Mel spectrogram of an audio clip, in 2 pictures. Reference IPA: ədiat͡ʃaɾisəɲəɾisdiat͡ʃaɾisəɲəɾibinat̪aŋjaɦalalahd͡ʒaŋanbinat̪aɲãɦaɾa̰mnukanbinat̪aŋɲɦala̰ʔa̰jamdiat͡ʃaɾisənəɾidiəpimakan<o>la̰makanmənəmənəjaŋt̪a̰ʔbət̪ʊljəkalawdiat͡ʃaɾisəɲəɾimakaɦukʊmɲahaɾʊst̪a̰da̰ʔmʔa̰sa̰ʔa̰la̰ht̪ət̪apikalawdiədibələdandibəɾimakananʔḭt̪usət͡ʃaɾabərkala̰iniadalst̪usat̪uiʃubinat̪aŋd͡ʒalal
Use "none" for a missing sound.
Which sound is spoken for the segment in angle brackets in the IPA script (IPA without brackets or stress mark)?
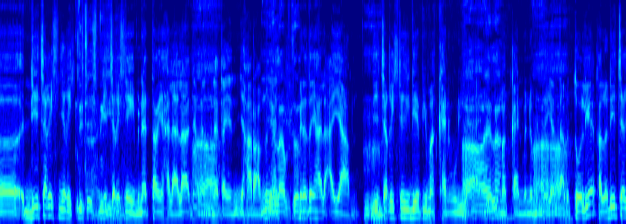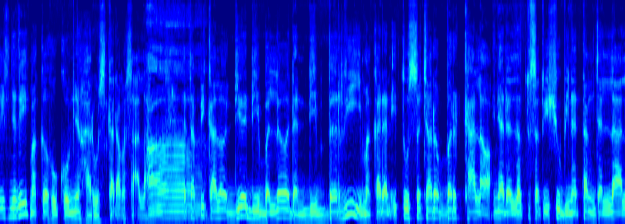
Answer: u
